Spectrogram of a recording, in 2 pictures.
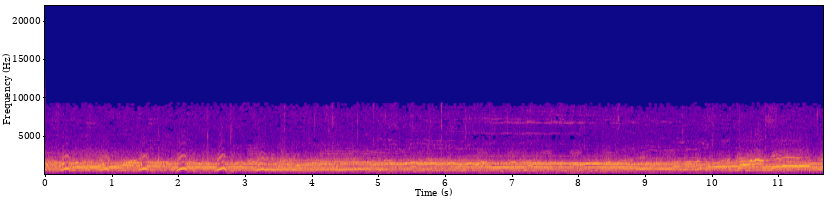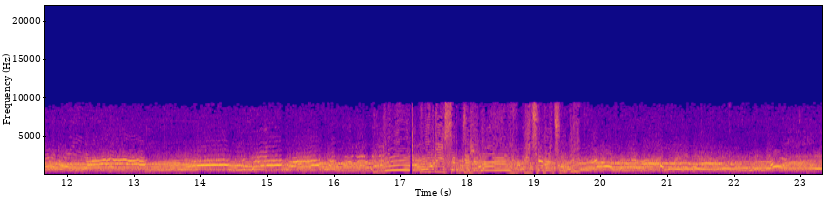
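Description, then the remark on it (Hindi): During a cathartic meditation, a large group lets go completely for one minute, shouting, wailing and crying out all at once in a loud, unbroken wall of voices. A few sharp bursts break through near the end. “तीन पूरी शक्ति लगा दें, एक मिनट के लिए बिल्कुल पागल हो जाएं, भूले सब, चिल्लाएं, नाचे, रोए, हंसे।”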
